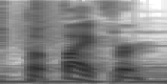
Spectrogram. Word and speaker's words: Pfeiffer: one more series the secret diary of desmond pfeiffer yes that's actually how you pronounce it not too many people were happy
